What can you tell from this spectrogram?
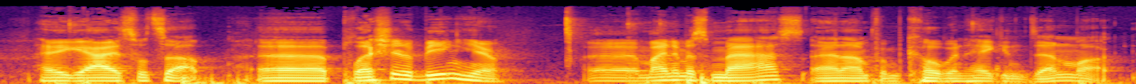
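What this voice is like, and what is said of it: Speaks with a foreign accent. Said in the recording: “the first person we've had on the show with an accent.”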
